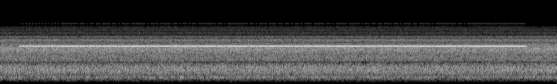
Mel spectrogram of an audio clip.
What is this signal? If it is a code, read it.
PSK31 (31.25 baud), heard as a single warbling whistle, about 2300 Hz, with radio static.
